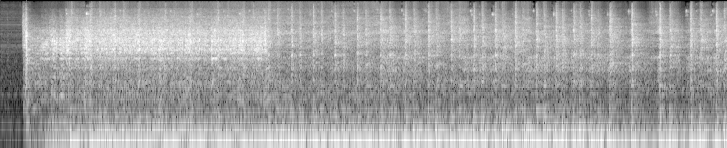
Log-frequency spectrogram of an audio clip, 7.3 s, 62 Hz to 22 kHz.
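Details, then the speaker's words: 1975 Chevy Monza 2+2 with 350 small-block V8 swap, sat about 20 years: catches after short crank into lumpy, uneven, stumbling idle, seemingly running on only 4 cylinders; still untuned. "Seems like it's running on 4. All right, let me get this put back on, and then we'll fiddle fart with to get it running right, tuned right."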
